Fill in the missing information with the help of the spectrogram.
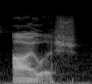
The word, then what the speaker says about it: Eilish: Eilish, pronounced Eilish.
